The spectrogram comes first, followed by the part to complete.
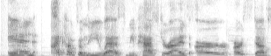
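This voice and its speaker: Amid noticeable background noise, a woman with an American accent speaks at a fairly high pitch with ordinary pitch variation. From US North. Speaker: travel content creator. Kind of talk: casual chat. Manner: fast.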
